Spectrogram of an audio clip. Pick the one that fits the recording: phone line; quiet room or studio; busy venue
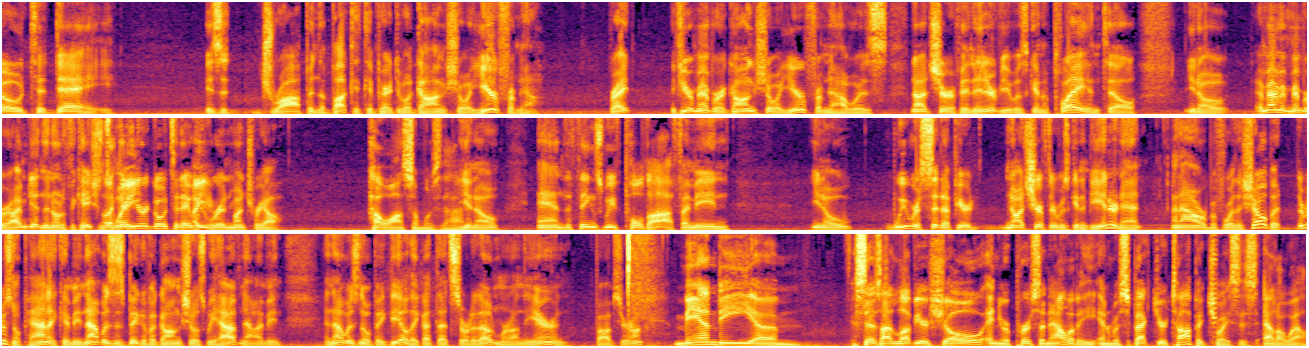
busy venue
